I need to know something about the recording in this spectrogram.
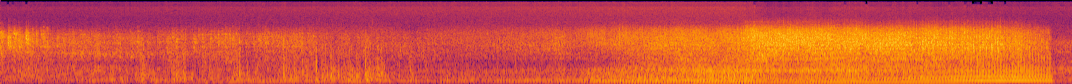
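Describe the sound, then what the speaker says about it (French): Propeller airplane in flight, its engine drone rising and swelling louder toward the end with steady harmonic hum, no voices. "nous avons décidé de la poursuivre en pilotant un avion"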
